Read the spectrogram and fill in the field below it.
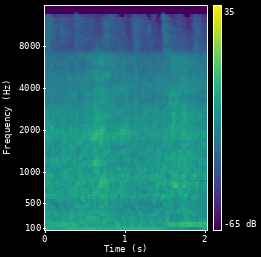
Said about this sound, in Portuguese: tá passando o caminhão bem na hora, maravilha.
